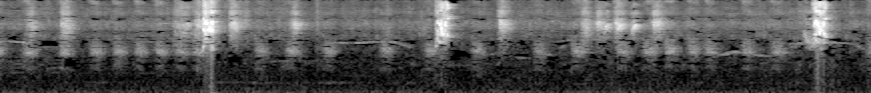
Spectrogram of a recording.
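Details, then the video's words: Male Oriental magpie-robin in captivity courting a female for mating: short chirped notes repeated in quick runs, a few slurred whistles, and three loud sharp cracking bursts spaced a few seconds apart. "Beginilah Kalo Burung KACER Mau Kawin | Ternak Burung Kacer - Magpie-robin birds mating"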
